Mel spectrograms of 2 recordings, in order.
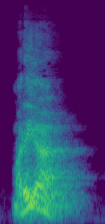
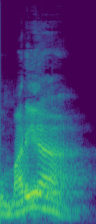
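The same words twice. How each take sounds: First: María raised a little in pitch, urging her to wake up; wake-up call. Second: Said in the usual way. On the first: Retold or imitated. Jesus calling Mary to wake up, urgent second call. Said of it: "como diciendo, agarra la onda, despierta". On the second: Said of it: "como diciendo, agarra la onda".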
